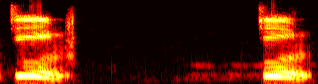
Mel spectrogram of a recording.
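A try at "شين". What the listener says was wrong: Sheen. This is not Jim, this is Sheen.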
